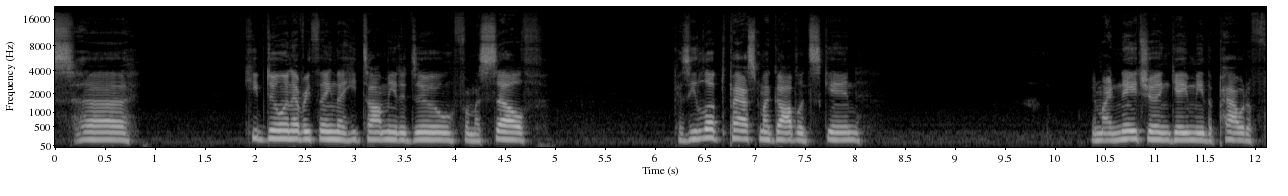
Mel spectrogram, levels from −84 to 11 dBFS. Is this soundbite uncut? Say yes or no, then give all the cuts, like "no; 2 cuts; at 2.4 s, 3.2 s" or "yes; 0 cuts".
yes; 0 cuts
